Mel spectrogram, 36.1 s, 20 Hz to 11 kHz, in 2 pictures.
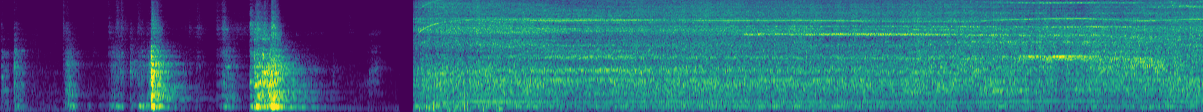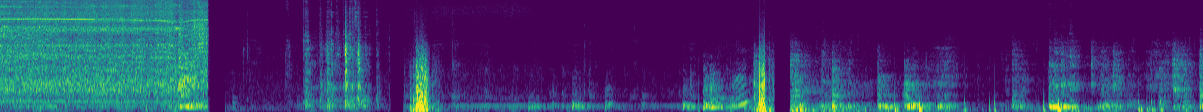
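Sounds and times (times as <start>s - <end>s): electric power tool running: 6.2s - 21.2s.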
